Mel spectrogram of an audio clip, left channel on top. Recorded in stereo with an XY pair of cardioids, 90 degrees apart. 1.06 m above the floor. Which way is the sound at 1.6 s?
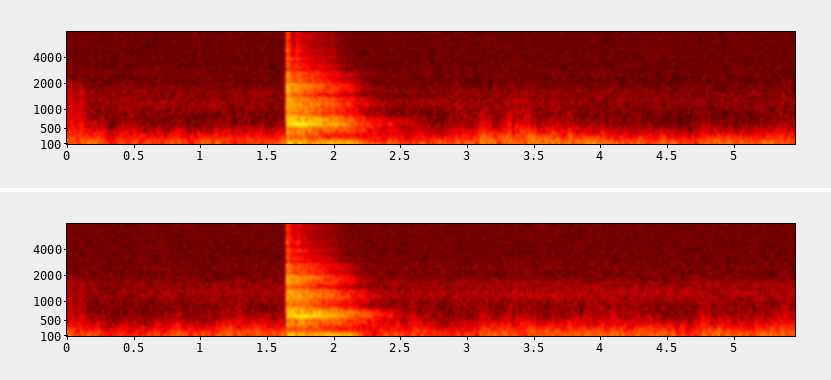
35° left.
